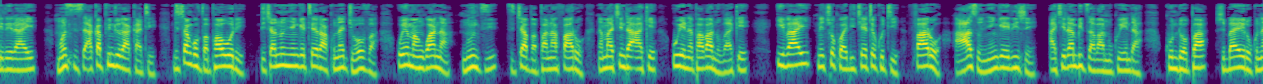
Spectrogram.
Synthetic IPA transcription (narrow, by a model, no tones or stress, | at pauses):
iɾai | mo̞zisiakapinduɾaːkaːti | ndit͡ʃaŋɡo̞b͡vapauɾi | ndit͡ʃano̞ɲe̞ŋɡe̞te̞ɾakunad͡ʒe̞ɦo̞vʱa | uje̞maŋɡwanan̤unzid͡zit͡ʃab͡vapanafaɾo̞namat͡ʃindaːke̞ | uje̞napaʋan̤uʋaːke̞ | iʋaine̞t͡ʃo̞kwaɗit͡ʃe̞te̞kuti | faɾo̞ | ɦaːzo̞ɲe̞ŋɡe̞riʐe̞ | at͡ʃirambid͡zaʋan̤ukue̞nda | kundo̞paʐ̥iɓaiɾo̞kuna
